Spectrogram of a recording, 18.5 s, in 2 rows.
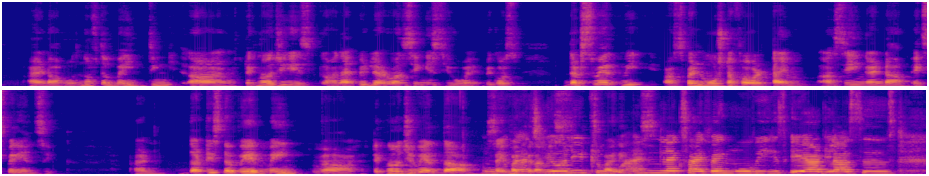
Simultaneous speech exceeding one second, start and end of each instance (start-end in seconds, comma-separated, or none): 14.1-15.8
